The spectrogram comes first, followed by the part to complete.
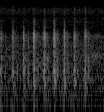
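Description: A felting needle stabbing repeatedly through a tuft of wool into a foam sponge pad: faint, short pokes at an even pace of about five a second.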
